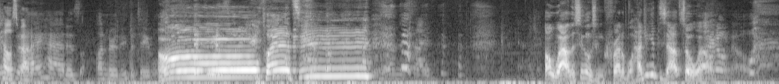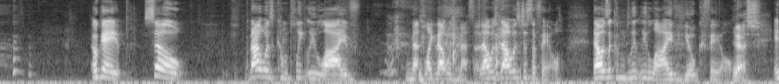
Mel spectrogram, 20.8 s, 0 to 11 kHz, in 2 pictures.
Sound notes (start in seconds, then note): 3.8 laughing; 11.1 laughs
